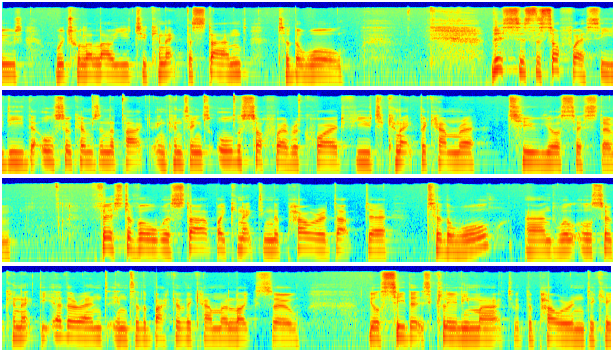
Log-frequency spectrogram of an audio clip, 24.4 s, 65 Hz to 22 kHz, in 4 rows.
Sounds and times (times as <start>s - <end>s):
Speech: 0.0s - 3.5s, 4.9s - 12.4s, 13.2s - 21.4s, 22.0s - 24.4s.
